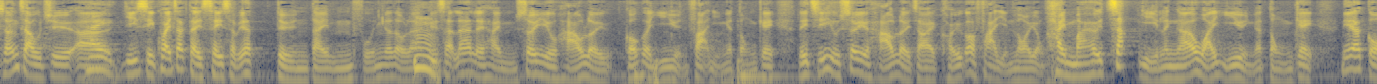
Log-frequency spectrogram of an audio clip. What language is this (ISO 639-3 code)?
yue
